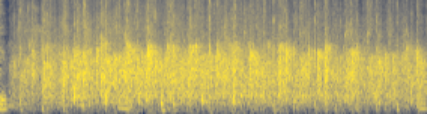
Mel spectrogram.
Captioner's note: audience clapping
